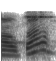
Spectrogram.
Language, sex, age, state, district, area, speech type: Marathi, female, 60+, Maharashtra, Yavatmal, rural, conversation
